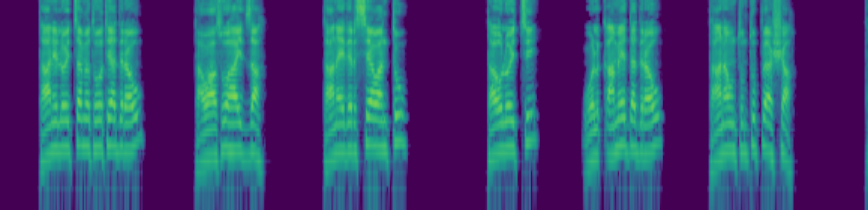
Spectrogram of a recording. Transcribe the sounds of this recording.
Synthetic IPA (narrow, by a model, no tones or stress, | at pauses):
t̪aːnɪlɔjt͡sːɐmɛt̪o̞ːt̪ɪjaːd̪ɪɾɐw | t̪ɐ̰waːs̬ʊwɐhɐjd͡zːɐ | t̪a̰ːnɐjd̪ɛɾsːɪjawɐnt̪ːʊ | t̪ɐwʊlɔjt͡sːɪ | wʔɔlkʼːɐme̞ːd̪ːɐd̪ɪɾɐw | t̪aːnɐʊnt̪ːʊnt̪ːʊpːɛɐʃːɐ | t̪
